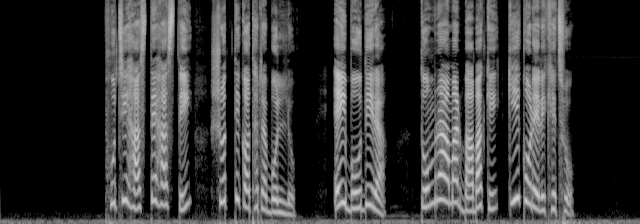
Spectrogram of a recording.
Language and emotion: Bengali, neutral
